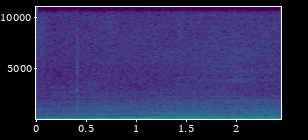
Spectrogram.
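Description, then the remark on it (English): A powerful car engine rumbles deep and steady while driving, a low throaty drone that swells slightly as it revs up to about 4,500 RPM, with no voices over it. “And, this car's got a lot of power, huh?”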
